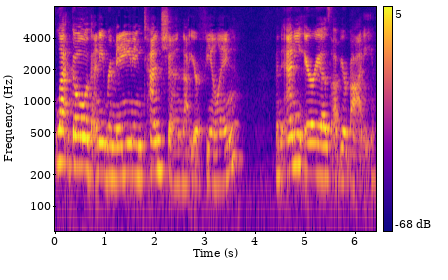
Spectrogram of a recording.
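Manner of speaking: soft, low guided relaxation voice. Acted. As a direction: ease them into rest gently. Leads final relaxation.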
